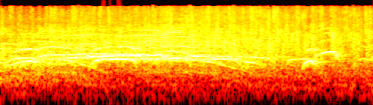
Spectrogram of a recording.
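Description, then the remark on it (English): A crowd breaks into sustained applause, a dense steady wash of clapping with whoops and cheers rising over it, holding loud for the full stretch before easing slightly near the end. “You got a lot of applause.”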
